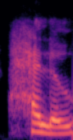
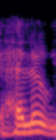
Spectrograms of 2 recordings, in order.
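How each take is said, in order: First: The h is squeezed hard in the throat. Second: The h is relaxed with no throat squeezing. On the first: The speaker calls it wrong. "we don't say hello" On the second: The speaker calls it right. "we say how hello. It's very uh, uh relaxed, very calm"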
